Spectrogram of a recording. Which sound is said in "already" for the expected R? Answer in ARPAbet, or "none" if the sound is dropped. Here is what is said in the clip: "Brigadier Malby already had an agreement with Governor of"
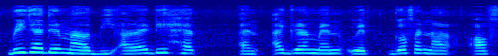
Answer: L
